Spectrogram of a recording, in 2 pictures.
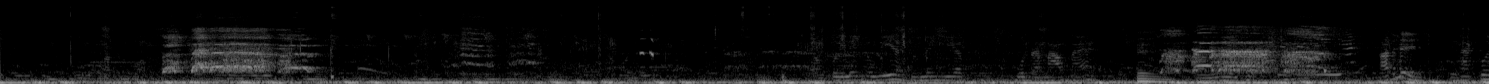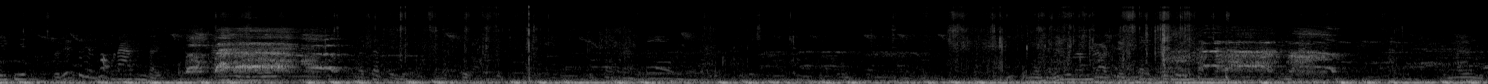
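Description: A rooster crows four times, each crow lasting about two seconds, over a steady low rumble.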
